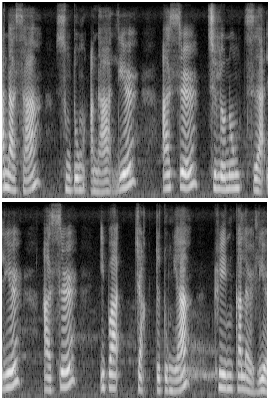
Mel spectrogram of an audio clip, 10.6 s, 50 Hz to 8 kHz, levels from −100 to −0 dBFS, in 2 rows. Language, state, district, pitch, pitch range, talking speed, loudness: Ao, Nagaland, Dimapur, 200 Hz, 175-220 Hz, 95 wpm, -20 LUFS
